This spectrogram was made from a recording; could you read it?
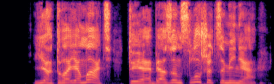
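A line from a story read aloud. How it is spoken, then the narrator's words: Nearly shouting. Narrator (Russian): чуть не закричала Дарья Антоновна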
